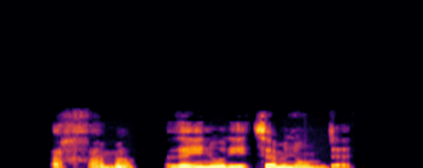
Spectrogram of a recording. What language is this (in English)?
Kabyle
